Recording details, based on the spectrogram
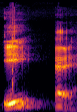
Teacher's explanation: ए ऐ, जो है आपके कंठ तालव्य के अंतर्गत आता है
